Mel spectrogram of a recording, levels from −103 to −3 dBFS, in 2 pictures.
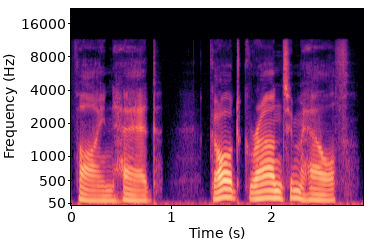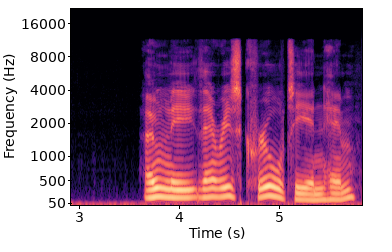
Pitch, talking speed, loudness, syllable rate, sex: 140 Hz, 125 wpm, -17 LUFS, 3.6 syllables/s, male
